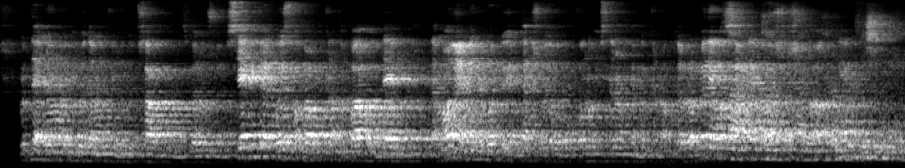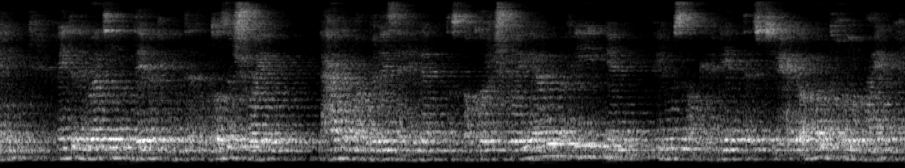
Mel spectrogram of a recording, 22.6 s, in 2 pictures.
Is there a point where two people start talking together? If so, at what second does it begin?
9.1 s

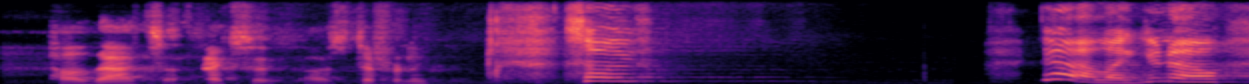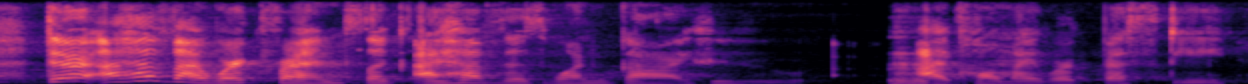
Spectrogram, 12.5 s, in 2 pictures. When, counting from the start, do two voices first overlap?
none

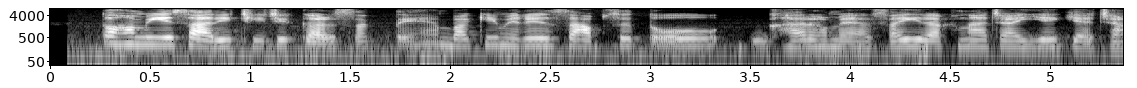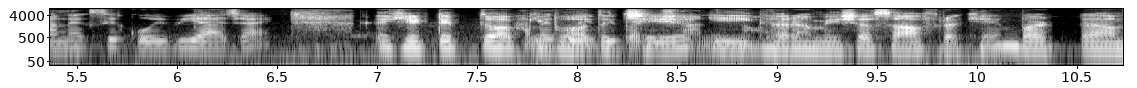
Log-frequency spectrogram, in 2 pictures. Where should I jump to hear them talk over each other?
7.7 s

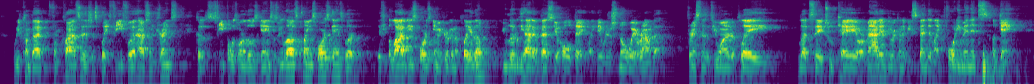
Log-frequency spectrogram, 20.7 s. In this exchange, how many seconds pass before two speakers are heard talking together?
none

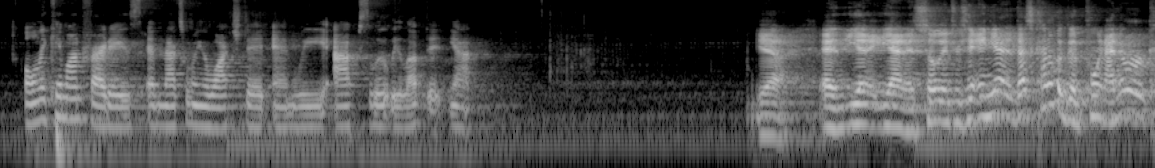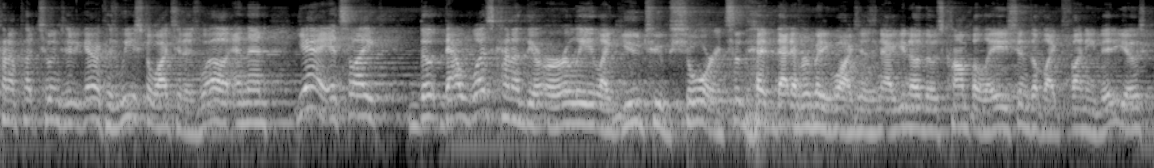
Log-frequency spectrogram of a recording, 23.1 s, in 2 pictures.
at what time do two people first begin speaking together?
none

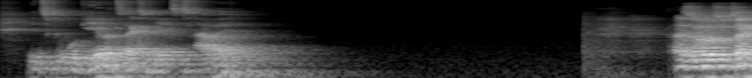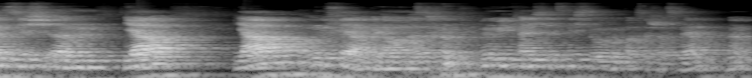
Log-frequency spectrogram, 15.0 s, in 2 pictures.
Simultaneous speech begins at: none

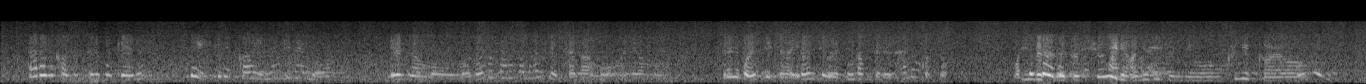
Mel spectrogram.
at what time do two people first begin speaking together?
10.2 s

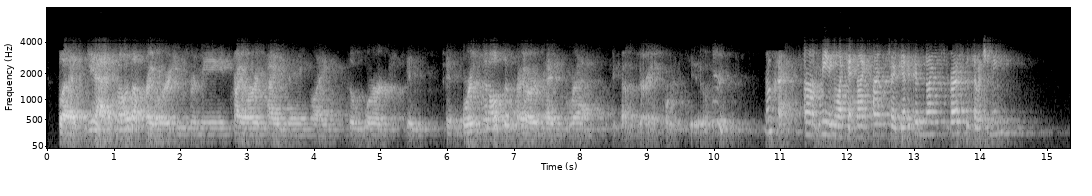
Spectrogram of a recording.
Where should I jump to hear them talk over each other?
none

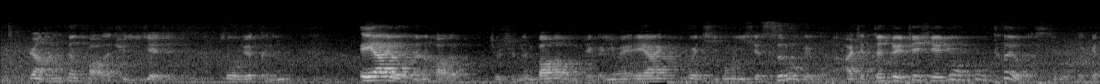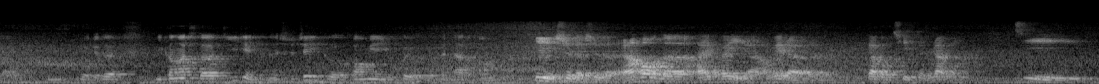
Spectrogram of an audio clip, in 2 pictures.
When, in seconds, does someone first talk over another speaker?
none

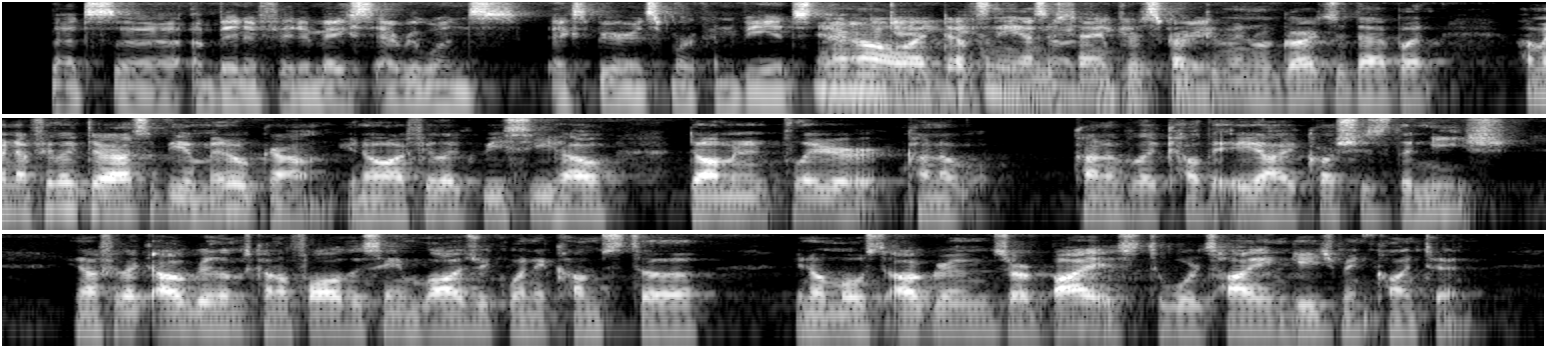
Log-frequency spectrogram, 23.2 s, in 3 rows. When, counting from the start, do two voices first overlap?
4.0 s

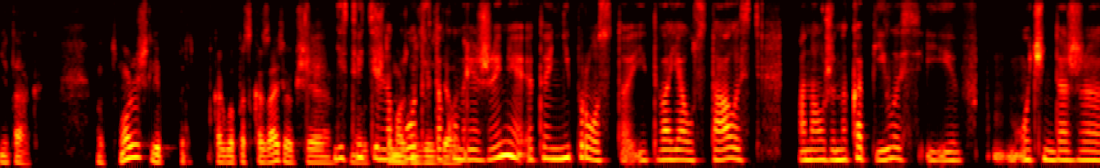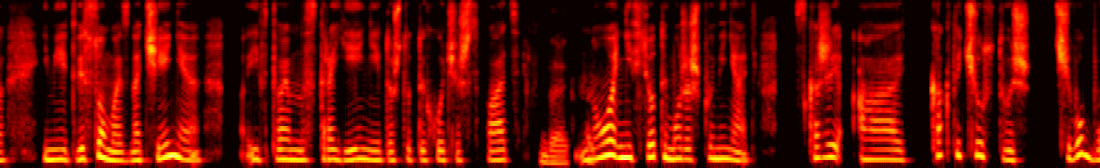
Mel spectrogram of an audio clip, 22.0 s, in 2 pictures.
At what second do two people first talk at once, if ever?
3.3 s

